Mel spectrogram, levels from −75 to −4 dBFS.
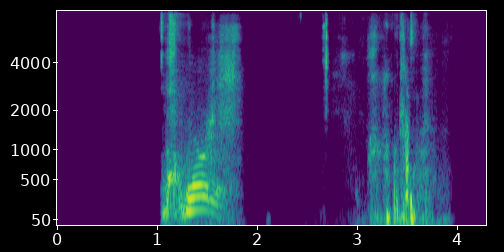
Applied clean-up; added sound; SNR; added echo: neural mask model Resemble Enhance denoiser.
